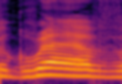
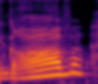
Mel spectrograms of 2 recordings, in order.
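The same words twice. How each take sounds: First: "Grave" pronounced the English way, like "grave" with an "ay"; English accent. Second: Said in the usual way. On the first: Real, not acted. Presenter slipping on the French film title, English accent on "Grave". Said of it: "je dis avec l'accent, euh, anglais". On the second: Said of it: "Grave, parce que c'est français".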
